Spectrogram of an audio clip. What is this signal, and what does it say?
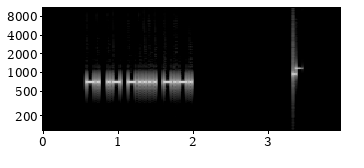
Morse code, heard as a keyed tone, about 36 wpm, 700 Hz. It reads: NA6C
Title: USA Call Signs - 4 Characters - 4x Character Spacing - 35wpm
